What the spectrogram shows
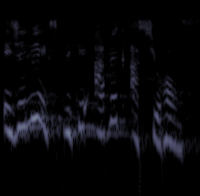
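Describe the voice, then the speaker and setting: A woman from Ghana preaching a sermon, putting questions to the congregation, moving between French and English and rising at times to shouting. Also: a little high, big pitch swings, fast, crowd noise. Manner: rises to shouting declarations. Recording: dull echoey hall sound.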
